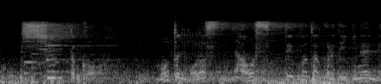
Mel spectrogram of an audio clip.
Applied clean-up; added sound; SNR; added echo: none; Thunder; 2 dB; reverberation time 2.7 s.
